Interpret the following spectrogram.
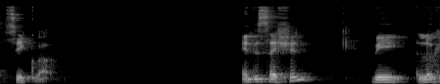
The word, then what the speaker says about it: SQL: for structured query language it's pronounced as sequel in this session we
